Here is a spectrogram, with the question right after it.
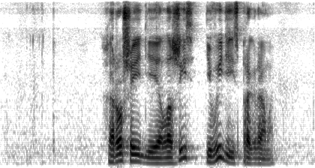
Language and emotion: Russian, positive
